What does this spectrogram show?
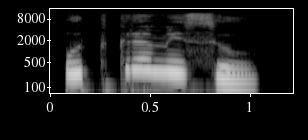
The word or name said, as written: ಉತ್ಕ್ರಮಿಸು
